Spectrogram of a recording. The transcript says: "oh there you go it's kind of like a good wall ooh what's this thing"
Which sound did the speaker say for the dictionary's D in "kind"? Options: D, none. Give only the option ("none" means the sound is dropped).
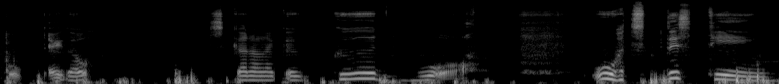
none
